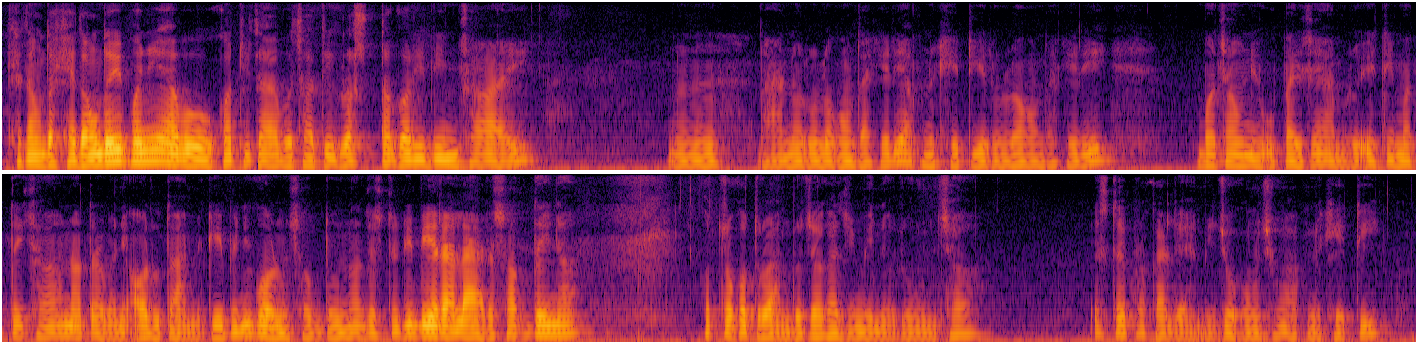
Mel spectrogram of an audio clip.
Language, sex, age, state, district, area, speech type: Nepali, female, 60+, West Bengal, Jalpaiguri, rural, spontaneous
